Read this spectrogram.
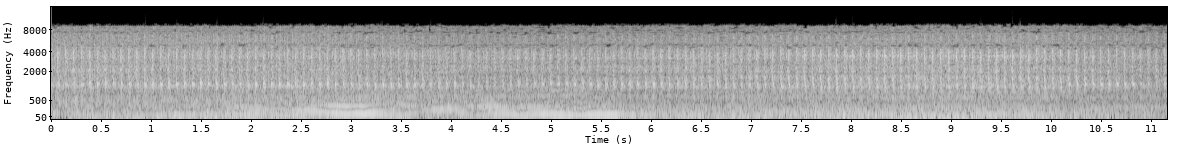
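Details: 2012 Toyota Avanza 1.5 L 3SZ-VE four-cylinder petrol at idle: even, persistent ticking knock about three beats a second, unchanged after oil change and all four spark plugs replaced; source not yet found.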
